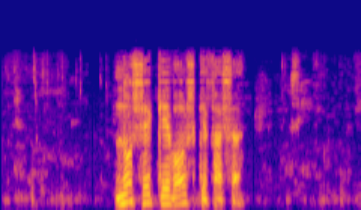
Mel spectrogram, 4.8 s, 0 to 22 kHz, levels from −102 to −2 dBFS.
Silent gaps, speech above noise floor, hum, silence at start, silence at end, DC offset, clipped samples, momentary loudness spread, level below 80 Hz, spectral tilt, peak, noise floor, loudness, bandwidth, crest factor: none; 44 dB; none; 1.55 s; 0.85 s; under 0.1%; under 0.1%; 23 LU; -60 dBFS; -4.5 dB/octave; -2 dBFS; -60 dBFS; -15 LUFS; 8.2 kHz; 16 dB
